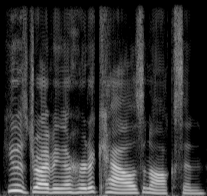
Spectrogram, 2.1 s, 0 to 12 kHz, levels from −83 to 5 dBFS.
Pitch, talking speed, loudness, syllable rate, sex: 235 Hz, 260 wpm, -16 LUFS, 5.6 syllables/s, female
